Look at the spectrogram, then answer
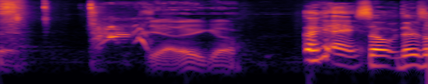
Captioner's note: squeals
